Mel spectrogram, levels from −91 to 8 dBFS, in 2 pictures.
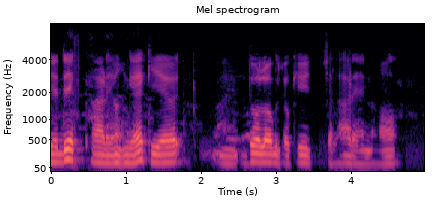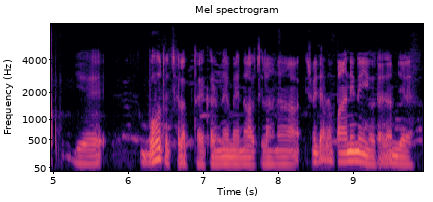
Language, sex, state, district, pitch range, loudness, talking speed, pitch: Hindi, male, Bihar, Araria, 100-125 Hz, -29 LUFS, 185 wpm, 110 Hz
